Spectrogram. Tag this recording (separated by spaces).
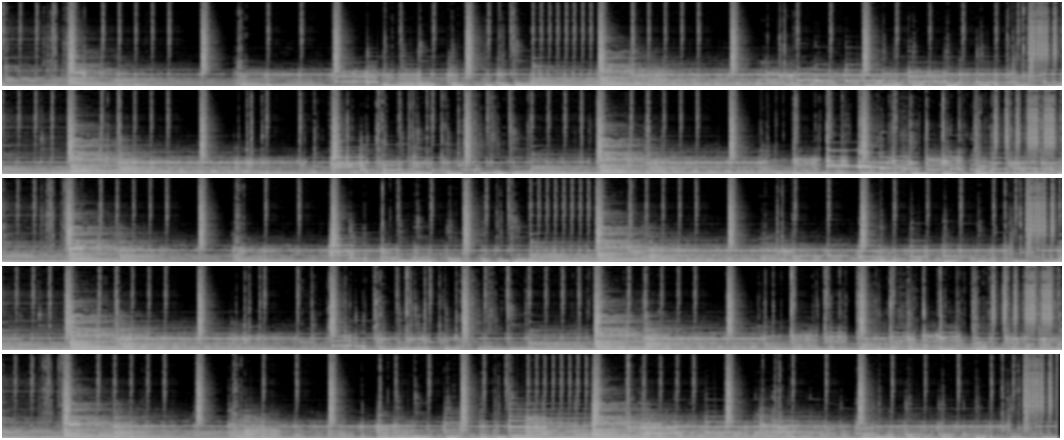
blues transitions ambience jazz loops funk atmosphere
